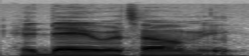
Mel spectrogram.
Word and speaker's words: Hideo Itami: Hideo Itami.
